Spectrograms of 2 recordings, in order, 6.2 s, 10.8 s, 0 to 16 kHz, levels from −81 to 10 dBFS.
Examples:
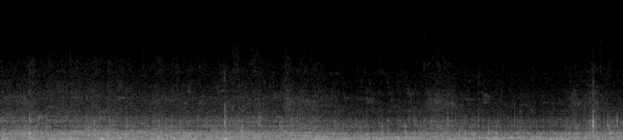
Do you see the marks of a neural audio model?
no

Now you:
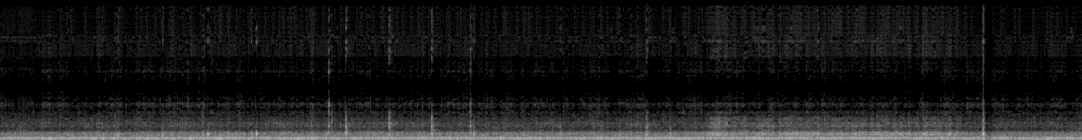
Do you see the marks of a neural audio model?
yes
